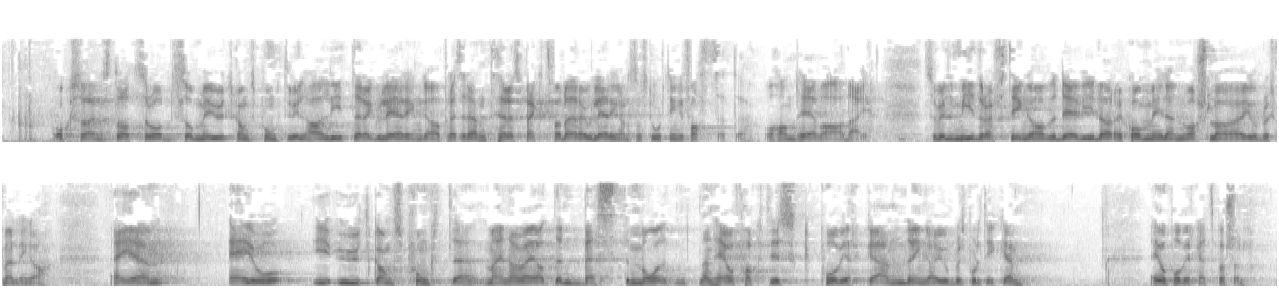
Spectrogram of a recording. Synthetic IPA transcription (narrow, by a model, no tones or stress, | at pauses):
ɔksɔæɪnst̪ɑːt̪sɾoːd̪sɔmɪʉːt̪ɡɑŋspʰʊŋkt̪əʋɪlhɑːliːt̪əɾɛɡʉleːɾɪŋɑʋpʰɾɛsɪd̪ɛnt̪hɛɾɛspɛkt̪fɔɾɖ̪æɪɾɛɡʉleːɾɪŋɑ̰nəsɔmst̪uːɾʈ̪ʰɪŋɡəfɑst̪sɛ̰t̪ʰːə̰ | ʔɔɦɑnd̪heːʋɑ̰d̪æ̰ɪ | sɔʋɪlmiːd̪ɾœft̪ɪŋɑʋd̪ɛʋiːd̪ɑɾəkʰɔmːəɪd̪ɛnʋɑʂɭɑjuːɖbɾʉksmɛld̪ɪ̰ŋɑ̰ | ʔɛɪ | ɛɾjʊɪʔʉːt̪ɡɑŋspʰʊŋkt̪ʰəmæɪnəɾjʊɛɪɑt̪̚d̪ɛnbɛst̪əmoənɦɛɔfɑkt̪ɪskpʰoːʋɪɾkəɛnd̪ɾɪŋɑɾjuːbɾʉkspʊlɪt̪ʰɪkːən | ʔɛɾjʊpʰoːʋɪɾkəɛt̪spœʂə̰l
